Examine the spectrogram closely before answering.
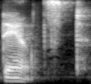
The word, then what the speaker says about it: danced: the e d sancti danced it's a T sound I listen I listened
